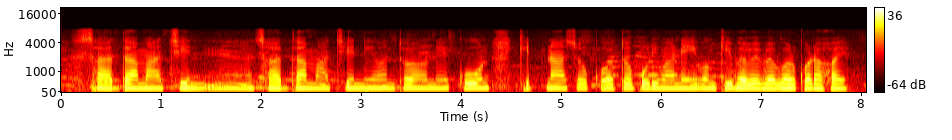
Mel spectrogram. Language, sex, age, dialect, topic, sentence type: Bengali, female, 18-24, Rajbangshi, agriculture, question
